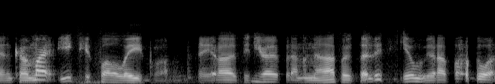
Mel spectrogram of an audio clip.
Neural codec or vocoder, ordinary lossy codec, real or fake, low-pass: codec, 16 kHz, 0.5 kbps, X-Codec, HuBERT features, trained on general audio; MP3, 96 kbps; fake; 7.2 kHz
